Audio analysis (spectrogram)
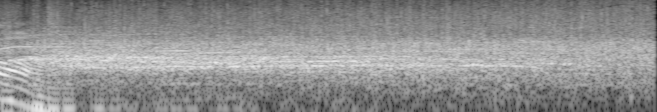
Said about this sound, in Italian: Aspetta, finisco gli applausi.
